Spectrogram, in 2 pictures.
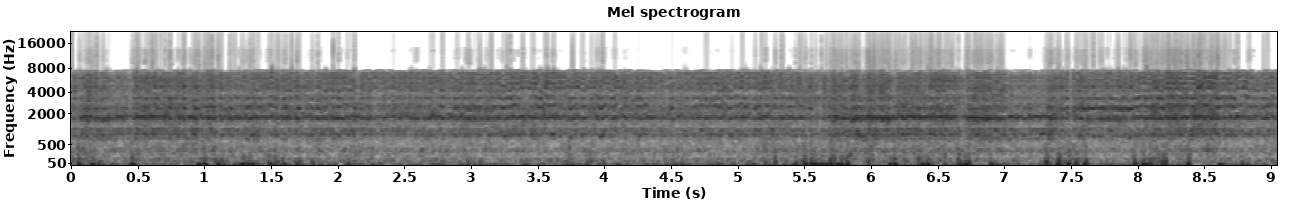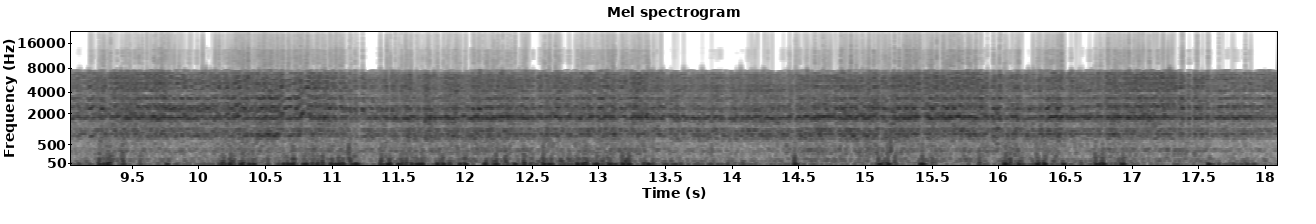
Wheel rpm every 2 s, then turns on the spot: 230, 230, 230, 220, 230, 220, 230, 220, 230.
none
